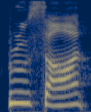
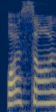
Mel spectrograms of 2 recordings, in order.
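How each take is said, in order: First: Croissant mangled as "croo-SAHNT"; worst mispronunciation. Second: Croissant said the French way, "kwah-SOHN"; French pronunciation. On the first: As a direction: say croissant as "crew-sont", hard T at the end. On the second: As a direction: say croissant with silent final T and nasal ending. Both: Shown as a demonstration. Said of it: "it's the worst way I've heard it".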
